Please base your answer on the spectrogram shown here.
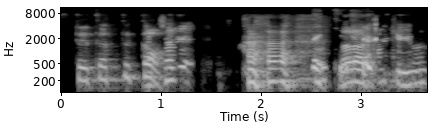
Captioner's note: chuckling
